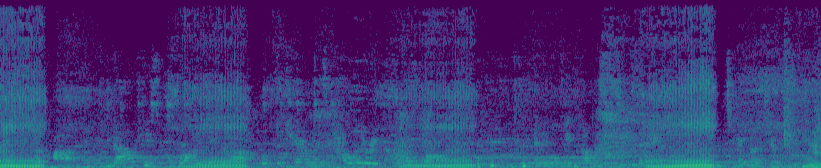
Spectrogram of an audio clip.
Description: Snoring Dog. I played this back to her while she was sleeping and it woke her up...Taste of your own medicine girly!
